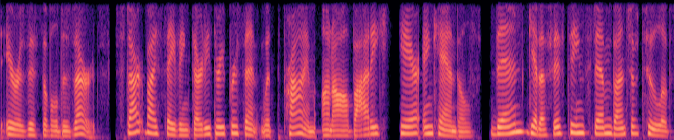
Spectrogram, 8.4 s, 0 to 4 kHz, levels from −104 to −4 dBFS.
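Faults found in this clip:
Repeated stalls (stutter), 2.84–3.49 s and 3.97–5.01 s. Audio drags in bursts: five short gaps filled in the first span (144 ms total), eleven in the second (305 ms, longest 191 ms, faded). Jitter buffer underrun from late packets; nothing lost.

Jitter buffer slow-down, 6.06–6.30 s. Stretched sound at unchanged pitch, running at 86% speed with 40 ms added. Receiver repeating pitch periods to rebuild buffer reserve. Narrowband G.711 call path, nothing above 4 kHz.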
